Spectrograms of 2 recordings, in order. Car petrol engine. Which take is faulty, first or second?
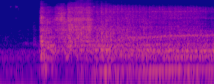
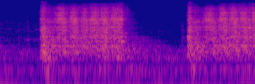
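second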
